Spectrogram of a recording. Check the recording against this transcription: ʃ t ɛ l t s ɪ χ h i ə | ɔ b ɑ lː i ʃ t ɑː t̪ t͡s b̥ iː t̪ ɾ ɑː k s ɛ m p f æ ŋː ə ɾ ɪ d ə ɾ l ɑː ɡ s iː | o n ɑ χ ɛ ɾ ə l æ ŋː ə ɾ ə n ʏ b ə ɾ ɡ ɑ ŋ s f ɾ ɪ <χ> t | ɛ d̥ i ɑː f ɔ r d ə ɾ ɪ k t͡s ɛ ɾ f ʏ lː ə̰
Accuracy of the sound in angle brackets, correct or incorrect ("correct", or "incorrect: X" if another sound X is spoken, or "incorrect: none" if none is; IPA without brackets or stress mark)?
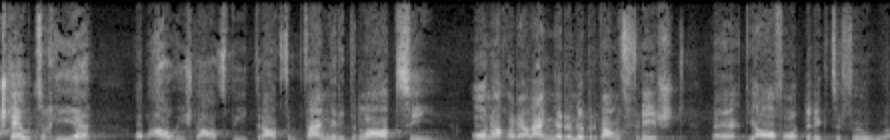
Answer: incorrect: ʃ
